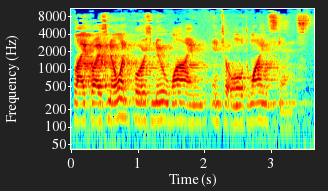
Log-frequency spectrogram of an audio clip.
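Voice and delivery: formal Gospel proclamation; cathedral echo. Acted. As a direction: reverent liturgical reading. Priest proclaims the Gospel at Mass.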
